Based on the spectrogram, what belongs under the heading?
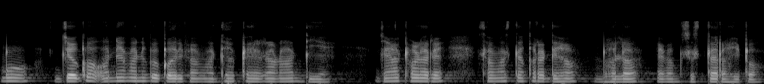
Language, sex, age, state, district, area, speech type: Odia, male, 18-30, Odisha, Bhadrak, rural, spontaneous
